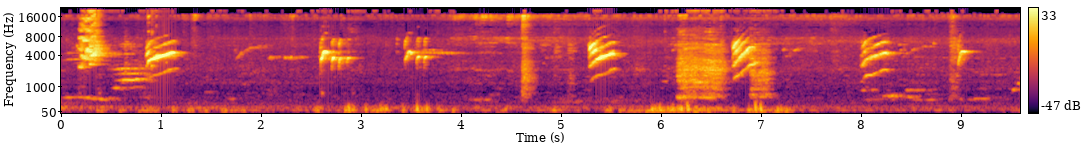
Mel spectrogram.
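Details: Canary song for coaxing young learner canaries: clusters of quick, rising high chirps and short whistled notes in separate bursts, with a broad noisy burst midway and a low background hum.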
